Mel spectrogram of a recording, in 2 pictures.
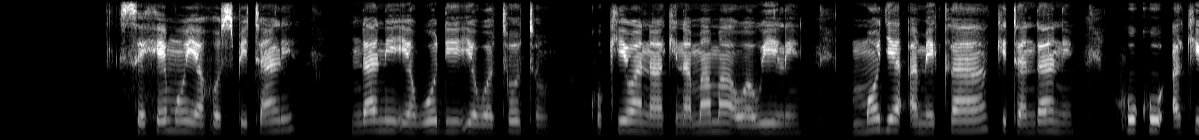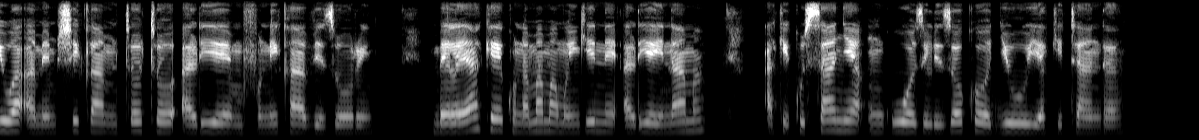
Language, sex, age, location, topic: Swahili, female, 36-49, Dar es Salaam, health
